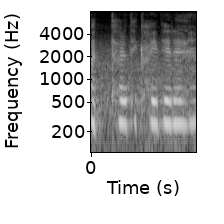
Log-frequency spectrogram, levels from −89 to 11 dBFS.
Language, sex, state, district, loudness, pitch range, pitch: Hindi, female, Uttar Pradesh, Etah, -14 LUFS, 255-270 Hz, 260 Hz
